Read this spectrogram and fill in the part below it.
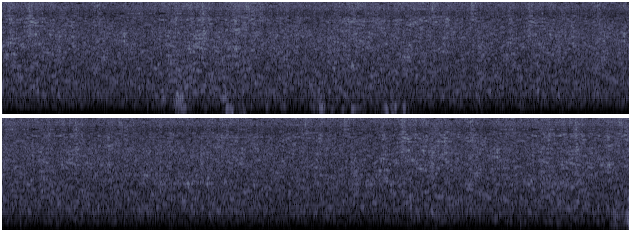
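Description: Strong wind roars steadily outdoors.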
